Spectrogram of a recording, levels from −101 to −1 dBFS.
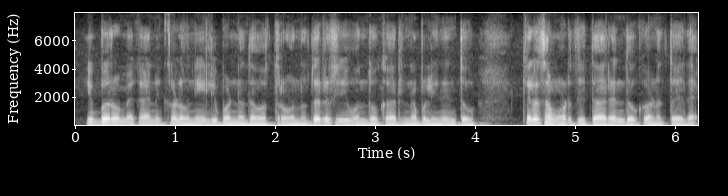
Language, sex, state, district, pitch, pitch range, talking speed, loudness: Kannada, male, Karnataka, Bangalore, 125 Hz, 120-135 Hz, 145 wpm, -17 LUFS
